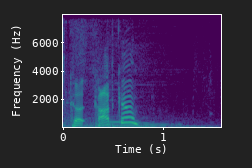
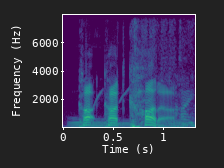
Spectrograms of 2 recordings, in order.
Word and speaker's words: Kotkata: How do you pronounce it? Kotka. Kotkata. Kotkata. Kotkata. Kot? Yes. Kata. Kata. Kotkata. There we go. I got it. Oh, it's perfect.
